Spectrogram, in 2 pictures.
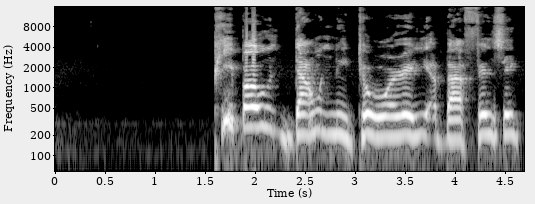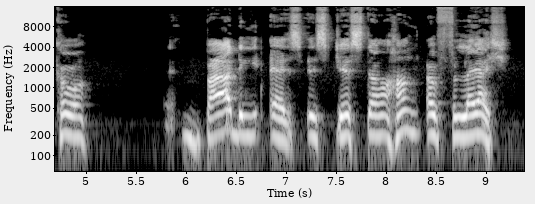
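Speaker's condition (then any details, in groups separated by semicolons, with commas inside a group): Cerebral palsy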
